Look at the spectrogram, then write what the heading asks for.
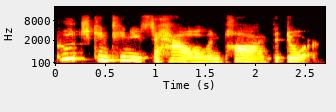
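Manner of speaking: ordinary talk, nothing marked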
